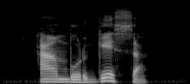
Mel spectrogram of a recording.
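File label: "hamburguesa", Spanish, male; AppLenguaje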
